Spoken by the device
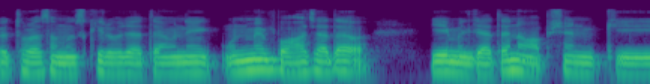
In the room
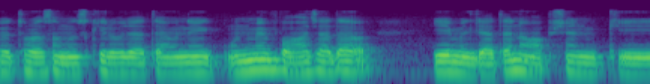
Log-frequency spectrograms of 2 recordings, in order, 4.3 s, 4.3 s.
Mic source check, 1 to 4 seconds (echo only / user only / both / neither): echo only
